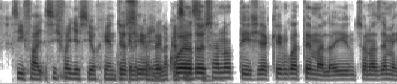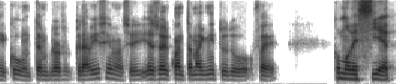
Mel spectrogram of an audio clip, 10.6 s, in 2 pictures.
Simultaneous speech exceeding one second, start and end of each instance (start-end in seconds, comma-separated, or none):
1.4-2.8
